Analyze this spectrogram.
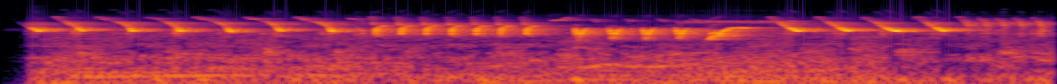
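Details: Canary singing while being put out for a light sunbathe: rapid tours of repeated high downslurred chirps, shifting to a fast buzzy trill, then a lower rolling phrase and back to bright repeated notes, about four per second.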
